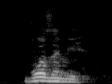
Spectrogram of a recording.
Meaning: instrumental plural of воз (voz)
- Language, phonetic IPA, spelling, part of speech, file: Russian, [vɐˈzamʲɪ], возами, noun, LL-Q7737 (rus)-возами.wav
